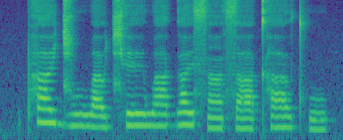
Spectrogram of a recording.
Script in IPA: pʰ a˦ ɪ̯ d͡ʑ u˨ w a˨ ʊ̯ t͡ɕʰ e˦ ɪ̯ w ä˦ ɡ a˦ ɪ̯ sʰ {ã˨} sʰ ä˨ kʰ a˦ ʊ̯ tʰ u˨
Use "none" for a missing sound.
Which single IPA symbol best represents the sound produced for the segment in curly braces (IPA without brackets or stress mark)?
ã˨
